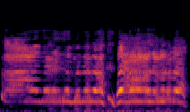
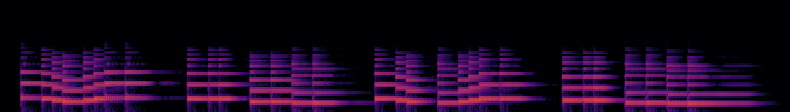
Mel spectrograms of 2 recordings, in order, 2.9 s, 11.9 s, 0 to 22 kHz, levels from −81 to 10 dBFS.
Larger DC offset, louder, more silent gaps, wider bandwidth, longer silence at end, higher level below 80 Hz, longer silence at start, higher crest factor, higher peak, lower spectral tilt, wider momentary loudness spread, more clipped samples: neither; first, -23 LUFS vs -37 LUFS; neither; first, 7.6 kHz vs 6 kHz; second, 0.05 s vs 0.45 s; first, -60 dBFS vs -74 dBFS; second, 0 s vs 0.3 s; first, 22 dB vs 14 dB; first, -2 dBFS vs -22 dBFS; about the same, -1.5 dB/octave vs -2 dB/octave; first, 13 LU vs 10 LU; neither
